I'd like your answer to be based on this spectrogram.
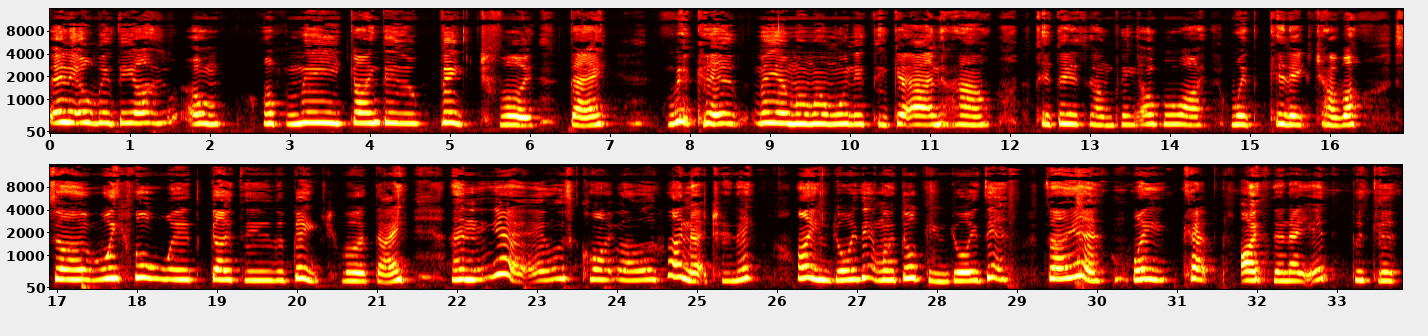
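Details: Dysarthric speech in a woman with cerebral palsy, speaking English.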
